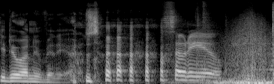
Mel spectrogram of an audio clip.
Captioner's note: laughs; note swooshes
